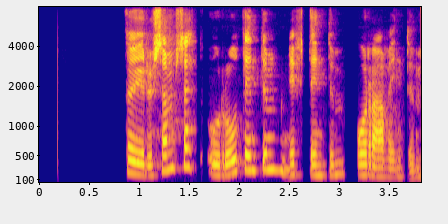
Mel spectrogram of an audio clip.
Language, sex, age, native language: Icelandic, female, 30-39, Icelandic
